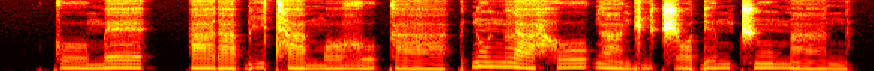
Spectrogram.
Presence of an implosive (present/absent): present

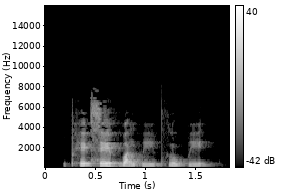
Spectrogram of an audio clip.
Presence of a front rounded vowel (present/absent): absent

